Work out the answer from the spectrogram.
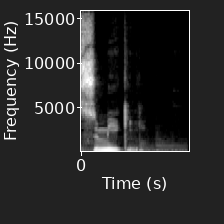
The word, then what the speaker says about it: Tsumiki: this answer all right so they're pronouncing it tsumiki all right so that's I guess that is the canon pronunciation that is what I will go with sneaky looks at palled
